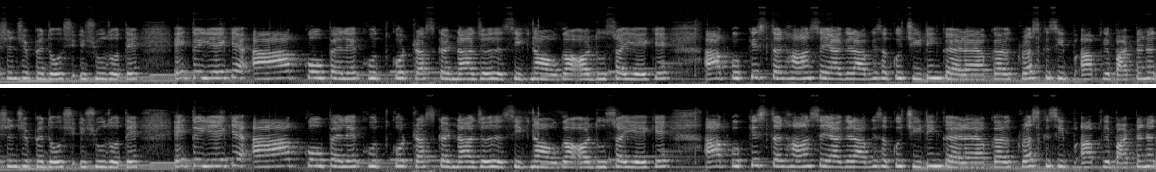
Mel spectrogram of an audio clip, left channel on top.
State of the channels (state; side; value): normal; both; correlation 0.83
